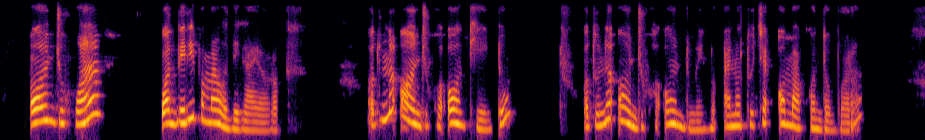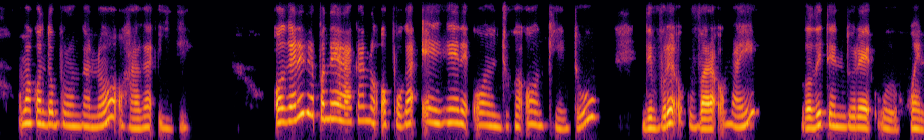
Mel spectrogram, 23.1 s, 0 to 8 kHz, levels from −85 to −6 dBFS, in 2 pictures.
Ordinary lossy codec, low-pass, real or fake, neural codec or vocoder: Opus, 16 kbps; 7.2 kHz; real; none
